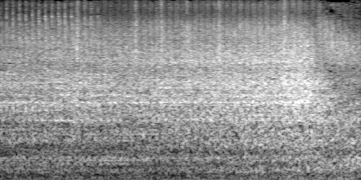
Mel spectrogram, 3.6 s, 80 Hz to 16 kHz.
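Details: Generator on a 1986 Fleetwood Bounder motorhome, started through microwave diodes that drop voltage about 3–4 volts; steady, even drone at constant speed, about four beats a second, no hunting or knocking; running normally.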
